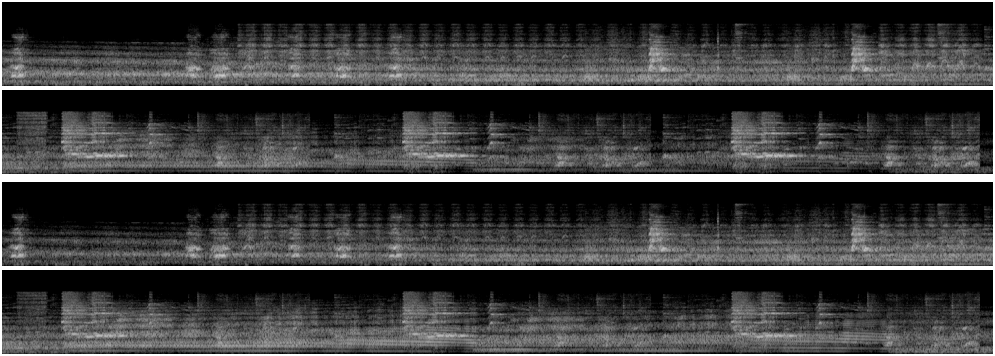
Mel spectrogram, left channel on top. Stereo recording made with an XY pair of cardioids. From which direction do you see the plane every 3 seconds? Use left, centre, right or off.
left, left, centre, right, right, right, right.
